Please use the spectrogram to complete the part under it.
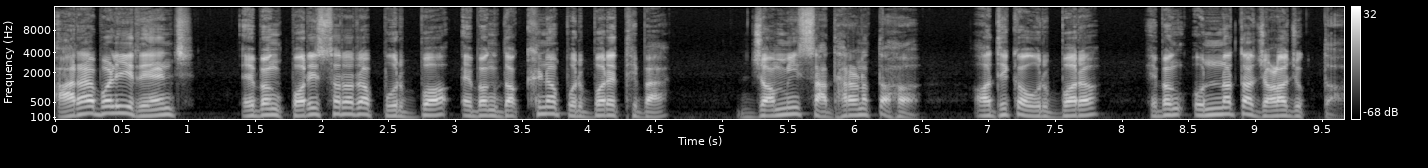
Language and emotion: Odia, neutral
